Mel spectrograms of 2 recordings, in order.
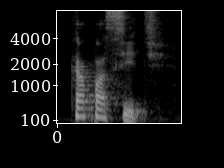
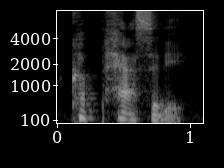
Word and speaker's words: capacity: Muita gente fala capacite. Capacite. Capacite parece aquele negócio que você põe na cabeça quando vai andar de moto. A pronúncia correta é capacity.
